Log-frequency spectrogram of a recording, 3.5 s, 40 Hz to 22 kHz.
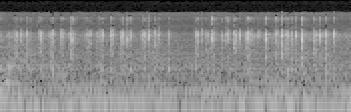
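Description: Keys clatter continuously on a computer keyboard while text is typed into a Word 2007 list, with close, quiet, even keystrokes and short gaps, no voices over them.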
